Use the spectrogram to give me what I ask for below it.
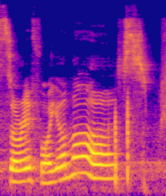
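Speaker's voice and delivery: way too happy, very slow and drawn out. Stamping something while someone waits, sounding way too cheery. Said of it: "that sounded way too cheery".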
